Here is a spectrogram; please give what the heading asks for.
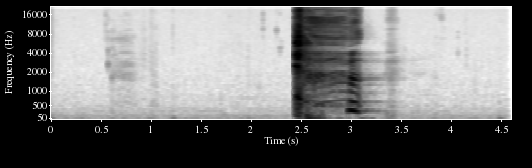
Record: {"cough_length": "4.6 s", "cough_amplitude": 22427, "cough_signal_mean_std_ratio": 0.22, "survey_phase": "beta (2021-08-13 to 2022-03-07)", "age": "45-64", "gender": "Female", "wearing_mask": "No", "symptom_none": true, "smoker_status": "Never smoked", "respiratory_condition_asthma": false, "respiratory_condition_other": false, "recruitment_source": "REACT", "submission_delay": "2 days", "covid_test_result": "Negative", "covid_test_method": "RT-qPCR", "influenza_a_test_result": "Negative", "influenza_b_test_result": "Negative"}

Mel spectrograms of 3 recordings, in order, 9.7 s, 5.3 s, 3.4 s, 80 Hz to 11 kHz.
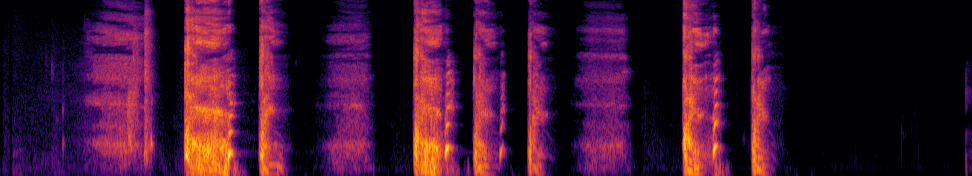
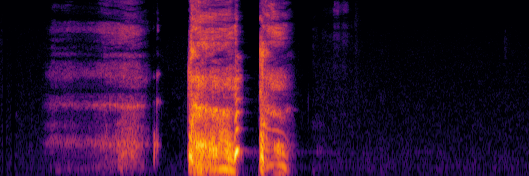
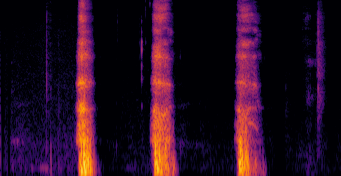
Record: {"three_cough_length": "9.7 s", "three_cough_amplitude": 32768, "three_cough_signal_mean_std_ratio": 0.3, "cough_length": "5.3 s", "cough_amplitude": 32767, "cough_signal_mean_std_ratio": 0.27, "exhalation_length": "3.4 s", "exhalation_amplitude": 32768, "exhalation_signal_mean_std_ratio": 0.25, "survey_phase": "beta (2021-08-13 to 2022-03-07)", "age": "18-44", "gender": "Female", "wearing_mask": "No", "symptom_cough_any": true, "symptom_runny_or_blocked_nose": true, "symptom_fatigue": true, "symptom_onset": "3 days", "smoker_status": "Never smoked", "respiratory_condition_asthma": false, "respiratory_condition_other": false, "recruitment_source": "Test and Trace", "submission_delay": "2 days", "covid_test_result": "Positive", "covid_test_method": "RT-qPCR", "covid_ct_value": 23.3, "covid_ct_gene": "ORF1ab gene", "covid_ct_mean": 23.6, "covid_viral_load": "19000 copies/ml", "covid_viral_load_category": "Low viral load (10K-1M copies/ml)"}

